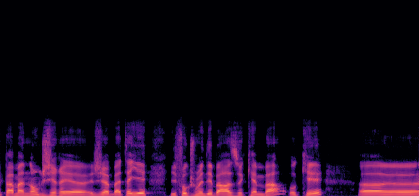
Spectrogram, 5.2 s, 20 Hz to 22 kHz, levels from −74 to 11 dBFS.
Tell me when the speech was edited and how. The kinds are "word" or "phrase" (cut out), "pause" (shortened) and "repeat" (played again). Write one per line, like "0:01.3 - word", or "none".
none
